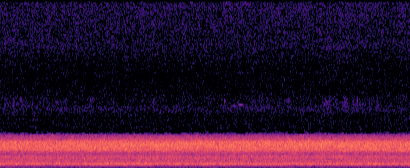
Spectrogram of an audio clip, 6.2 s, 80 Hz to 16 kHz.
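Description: Steady hiss of band noise from an Icom IC-718 HF transceiver's speaker, receiving in lower sideband with no station transmitting on the frequency. The hiss is held within the narrow voice range of the sideband filter.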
